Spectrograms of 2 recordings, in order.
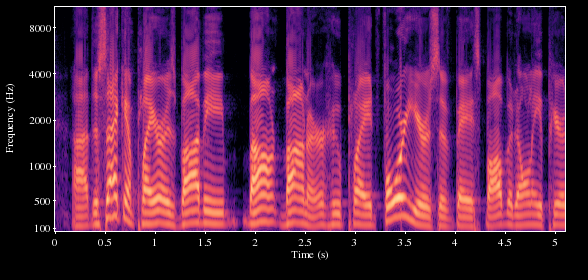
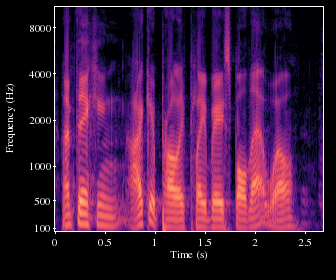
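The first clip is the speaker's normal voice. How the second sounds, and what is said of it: Sarcastic tone. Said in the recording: “That was sarcasm”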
